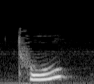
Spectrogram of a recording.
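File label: "图", Mandarin Chinese; chinese flashcards; hsk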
